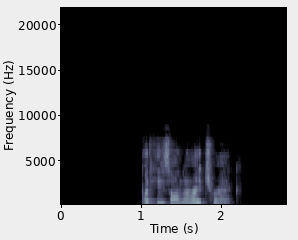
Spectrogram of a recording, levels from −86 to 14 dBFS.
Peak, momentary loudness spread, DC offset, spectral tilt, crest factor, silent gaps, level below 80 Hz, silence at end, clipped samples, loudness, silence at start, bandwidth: -14 dBFS; 9 LU; under 0.1%; -1.5 dB/octave; 22 dB; none; -82 dBFS; 0.7 s; under 0.1%; -32 LUFS; 1 s; 9 kHz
